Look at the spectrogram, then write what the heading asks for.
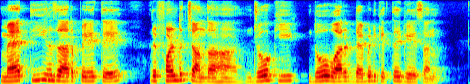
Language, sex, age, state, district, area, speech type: Punjabi, male, 45-60, Punjab, Kapurthala, urban, read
